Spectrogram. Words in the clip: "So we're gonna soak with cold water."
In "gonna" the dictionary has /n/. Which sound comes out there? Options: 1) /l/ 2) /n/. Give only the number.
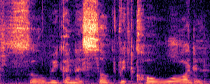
2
